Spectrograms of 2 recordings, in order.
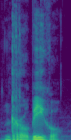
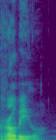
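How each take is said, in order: First: The stress falls on the second syllable. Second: The stress falls on the first syllable. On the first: This may be the correct pronunciation. "Quizá se pronuncia Rovigo" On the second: This may be the mistaken pronunciation used earlier. "y no Róvigo"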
